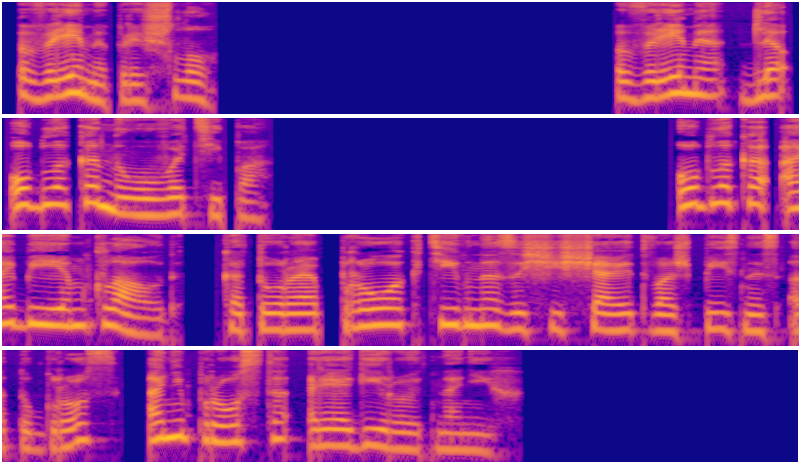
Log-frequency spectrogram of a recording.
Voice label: Russian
